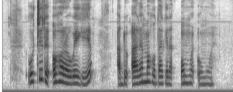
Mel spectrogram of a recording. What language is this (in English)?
Kikuyu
